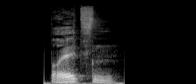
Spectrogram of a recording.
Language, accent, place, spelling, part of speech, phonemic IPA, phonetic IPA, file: German, Germany, Berlin, Bolzen, noun, /ˈbɔlt͡sən/, [ˈbɔlt͡sn̩], De-Bolzen.ogg
- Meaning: 1. bolt (cylindrical pin) 2. bolt (crossbow projectile) 3. penis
